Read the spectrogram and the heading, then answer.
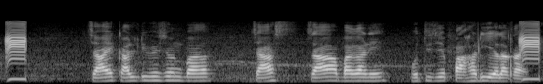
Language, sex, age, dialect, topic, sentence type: Bengali, male, 18-24, Western, agriculture, statement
